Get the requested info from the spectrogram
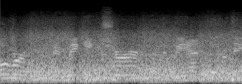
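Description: A person talking over a steady low background noise.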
